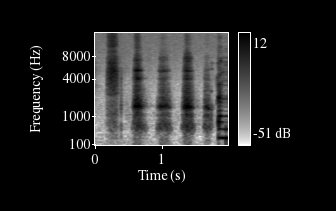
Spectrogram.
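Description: A woman's short, sharp breaths, about five in an even rhythm of roughly three a second: the percussive breathing of the Pilates hundred, one puff per arm pump.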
